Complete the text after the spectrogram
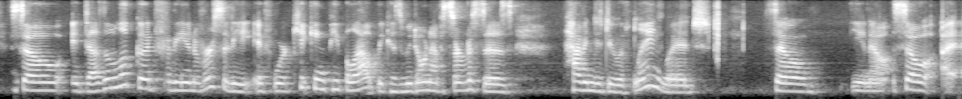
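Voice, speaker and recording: Over noticeable background noise, a woman talks at a moderate pace with an American accent. Her pitch is medium, with ordinary pitch variation. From US Southwest. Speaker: university professor. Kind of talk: interview conversation.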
